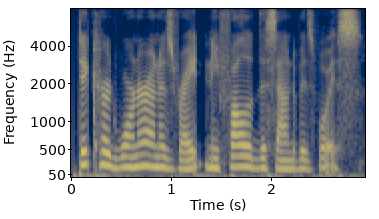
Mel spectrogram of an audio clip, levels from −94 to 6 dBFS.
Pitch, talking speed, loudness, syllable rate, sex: 175 Hz, 285 wpm, -18 LUFS, 6.4 syllables/s, female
